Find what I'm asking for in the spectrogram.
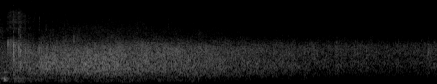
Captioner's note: audience applauding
